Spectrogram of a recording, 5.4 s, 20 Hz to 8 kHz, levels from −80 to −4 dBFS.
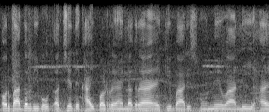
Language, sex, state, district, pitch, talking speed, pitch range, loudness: Hindi, male, Bihar, Kaimur, 140 Hz, 190 wpm, 135-145 Hz, -19 LUFS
